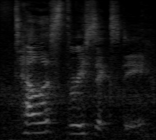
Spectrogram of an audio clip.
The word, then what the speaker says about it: Tellus 360: It's called Tellus 360.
